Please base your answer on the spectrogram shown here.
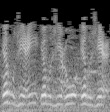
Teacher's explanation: همزات الوصل عموما كسرتها غير أصلية فلا ترقق الراء، تبقى الراء مفخمة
